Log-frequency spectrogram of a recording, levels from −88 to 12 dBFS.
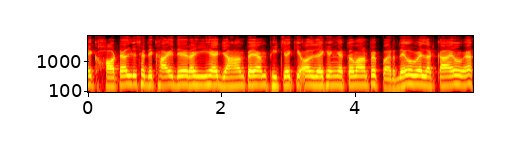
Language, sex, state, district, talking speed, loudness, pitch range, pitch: Hindi, male, Chhattisgarh, Raigarh, 230 wpm, -14 LUFS, 155-165 Hz, 160 Hz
